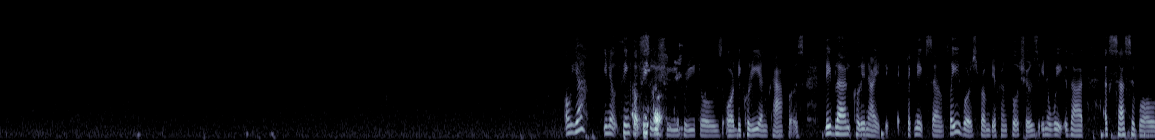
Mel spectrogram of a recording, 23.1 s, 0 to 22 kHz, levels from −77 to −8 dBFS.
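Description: From 12.58 to 13.67 s, a delayed copy of the speech follows the original by 395 ms, at a level a little above the speech itself. This is an echo leak, likely from a loudspeaker on the far end whose echo canceller let that sound return down the call.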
